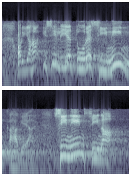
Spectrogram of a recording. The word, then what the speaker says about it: سینین: Sinai peninsula, صحرائے سینا، یہ ہے سینین اس کا تلفظ ہے، یہ جمع کا صیغہ آیا ہے، اور عبرانی میں اس کو سینین کہتے ہیں۔ عربی زبان میں یہ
